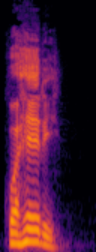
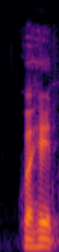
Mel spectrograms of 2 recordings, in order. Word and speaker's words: Kwaheri: How do you say goodbye? – Kwaheri. – Kwaheri. – Kwaheri. – Kwaheri. Goodbye. – We know two things.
